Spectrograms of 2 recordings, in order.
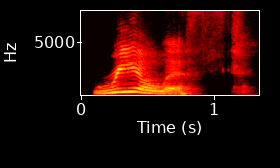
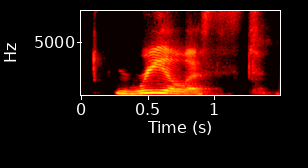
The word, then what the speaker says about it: realist: The E is making the sound with a macron. The A is silent. Realist. That first syllable is accented. Realist.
